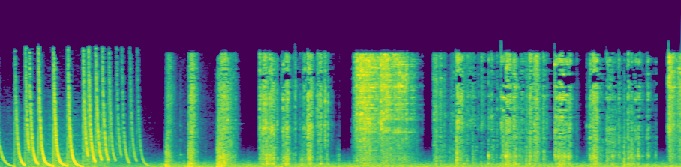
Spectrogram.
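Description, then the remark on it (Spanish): A pile of about a ton of collected cutlery clanks and clatters continuously, with bright ringing metallic tones at the start giving way to a dense, irregular jangle of loud clinks and scrapes. No voices. “Desde que a Daniel se le ocurrió recoger una tonelada de cubiertos, estamos con ese clan clan zumbando en la cabeza todo el día.”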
